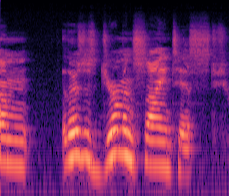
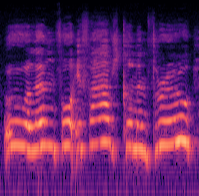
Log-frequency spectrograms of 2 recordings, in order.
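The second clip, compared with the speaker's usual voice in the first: eager train spotter; 10 semitones higher than usual. Retold or imitated. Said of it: "he's like".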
